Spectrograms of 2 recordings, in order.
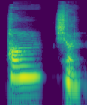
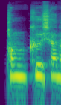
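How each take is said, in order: First: No k sound is heard before the final syllable. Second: A k sound is heard before the final syllable. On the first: The speaker calls it right. "대표적인 단어가 펑션이에요" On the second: The speaker calls it wrong. "펑크션 아니에요"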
